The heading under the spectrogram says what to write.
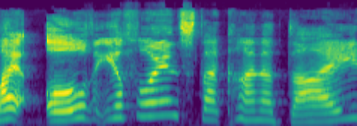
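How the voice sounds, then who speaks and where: A raised, projected voice with a bright, sharp tone and very wide pitch swings comes through a very clean recording with a silent background. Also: woman. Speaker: vtuber streamer. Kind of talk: casual chat.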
